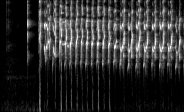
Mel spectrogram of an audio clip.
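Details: Lovebird ngekek chatter used as a lure so other lovebirds reply: after a short quiet lead-in, a burst of quick, piercing high notes in an even, rapid series.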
